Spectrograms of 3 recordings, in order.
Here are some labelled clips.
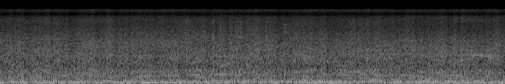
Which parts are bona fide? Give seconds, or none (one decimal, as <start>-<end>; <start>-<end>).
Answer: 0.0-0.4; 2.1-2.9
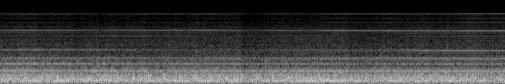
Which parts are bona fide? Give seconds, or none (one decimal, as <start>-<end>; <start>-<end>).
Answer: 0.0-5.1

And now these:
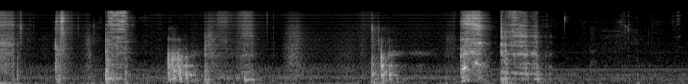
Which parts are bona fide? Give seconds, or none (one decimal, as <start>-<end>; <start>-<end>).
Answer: 0.9-1.5; 4.9-6.9

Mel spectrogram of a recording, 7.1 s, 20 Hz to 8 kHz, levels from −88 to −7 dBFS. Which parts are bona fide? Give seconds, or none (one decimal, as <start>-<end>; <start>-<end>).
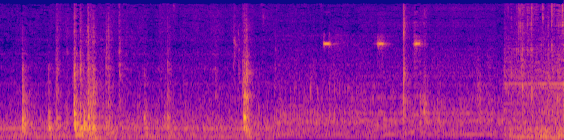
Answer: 0.0-4.5; 6.2-7.1

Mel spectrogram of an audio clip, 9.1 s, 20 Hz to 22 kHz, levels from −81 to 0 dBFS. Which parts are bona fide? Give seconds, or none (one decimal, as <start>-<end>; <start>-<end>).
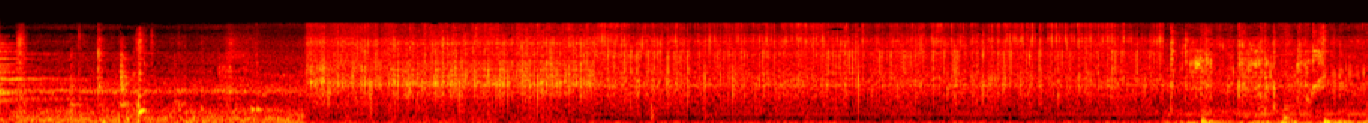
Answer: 0.0-1.7; 2.6-9.1

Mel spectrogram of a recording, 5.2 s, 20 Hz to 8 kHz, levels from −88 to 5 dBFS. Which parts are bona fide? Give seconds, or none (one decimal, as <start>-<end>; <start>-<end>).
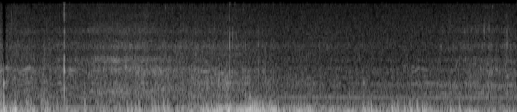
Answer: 0.0-0.7; 1.5-5.2

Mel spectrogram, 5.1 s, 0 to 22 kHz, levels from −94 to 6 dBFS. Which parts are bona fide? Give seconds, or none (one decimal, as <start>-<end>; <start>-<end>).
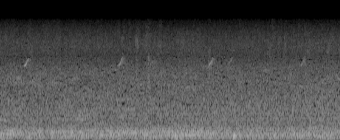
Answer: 1.5-2.3; 3.1-5.1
